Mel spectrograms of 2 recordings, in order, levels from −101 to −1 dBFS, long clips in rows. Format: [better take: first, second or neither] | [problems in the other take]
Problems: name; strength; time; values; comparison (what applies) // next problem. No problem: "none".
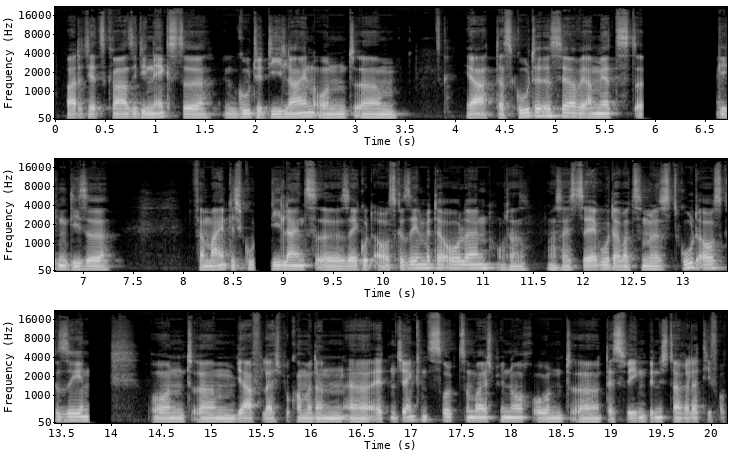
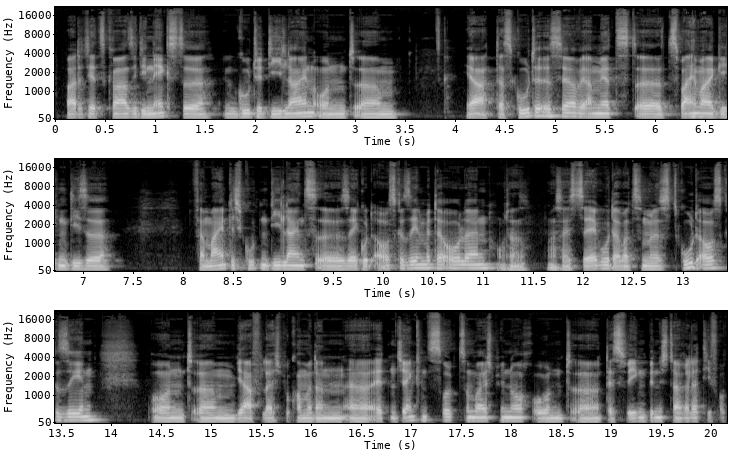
second | audio cutting out; at 6 s for 0.5 s, at 8.5 s and at 14 s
